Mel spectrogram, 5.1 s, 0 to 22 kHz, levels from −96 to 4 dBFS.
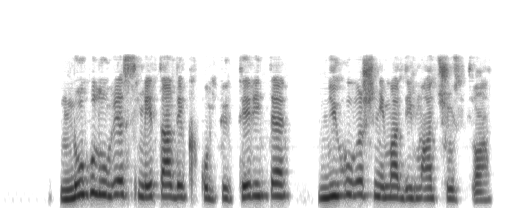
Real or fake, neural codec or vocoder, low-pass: fake; codec, 16 kHz, 8 kbps, FunCodec, trained on LibriTTS, 25 frames a second; 7.2 kHz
